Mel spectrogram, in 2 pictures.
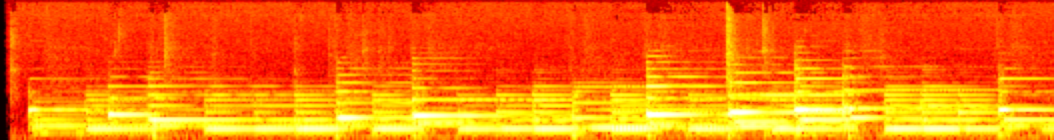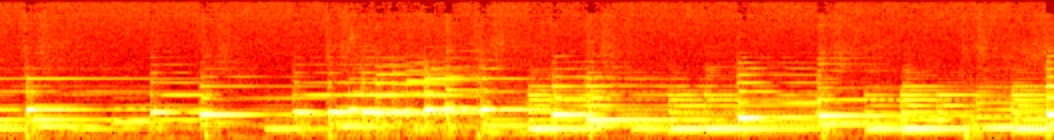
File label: raindrop prelude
